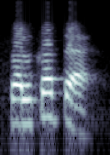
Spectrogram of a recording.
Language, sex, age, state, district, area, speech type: Odia, female, 30-45, Odisha, Sundergarh, urban, conversation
